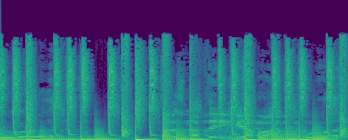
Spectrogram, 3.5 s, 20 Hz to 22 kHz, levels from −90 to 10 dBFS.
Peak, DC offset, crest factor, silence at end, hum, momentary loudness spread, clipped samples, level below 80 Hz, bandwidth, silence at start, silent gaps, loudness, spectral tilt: 0 dBFS; under 0.1%; 12 dB; 0 s; none; 2 LU; under 0.1%; -16 dBFS; 17 kHz; 0 s; none; -14 LUFS; -4 dB/octave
